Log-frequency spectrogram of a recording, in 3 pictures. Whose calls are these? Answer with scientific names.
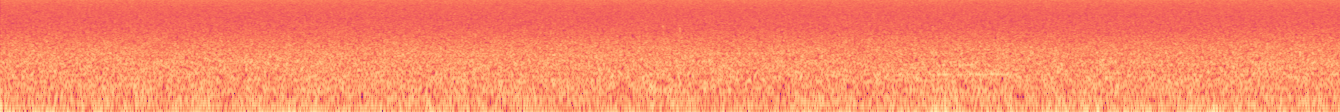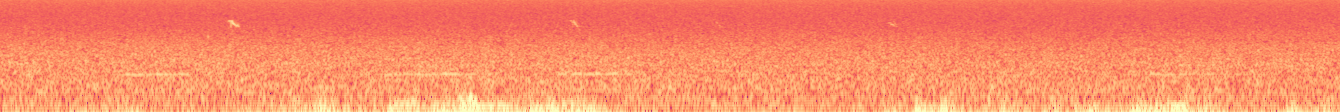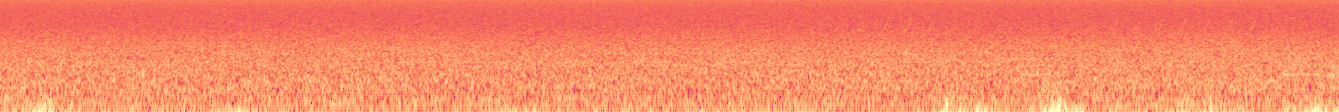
Leucosticte tephrocotis, Anthus rubescens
